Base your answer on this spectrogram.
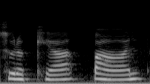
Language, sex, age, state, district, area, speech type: Punjabi, female, 18-30, Punjab, Pathankot, urban, spontaneous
